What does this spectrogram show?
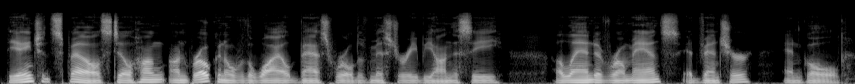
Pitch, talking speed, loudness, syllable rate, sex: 90 Hz, 155 wpm, -19 LUFS, 4.5 syllables/s, male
